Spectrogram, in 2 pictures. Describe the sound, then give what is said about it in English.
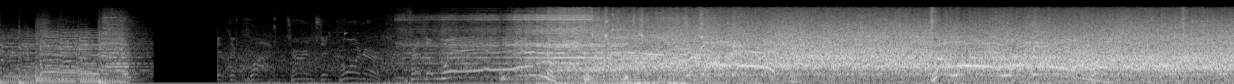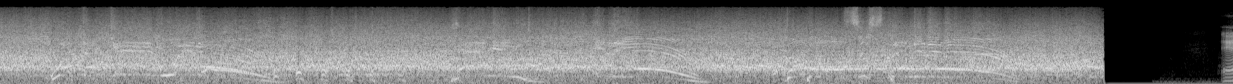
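An arena crowd cheering Kawhi Leonard's buzzer beater murmurs briefly, then erupts into a loud, sustained roar of cheering, with whoops and yells rising over the din for nearly twenty seconds before it cuts off abruptly. “Yes, that was the audio of Kawhi Leonard's buzzer beater from yesterday.”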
